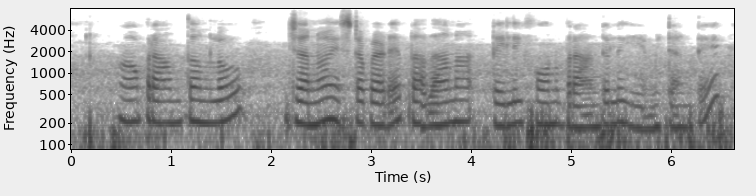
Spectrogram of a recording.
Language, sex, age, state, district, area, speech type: Telugu, female, 30-45, Andhra Pradesh, Vizianagaram, urban, spontaneous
